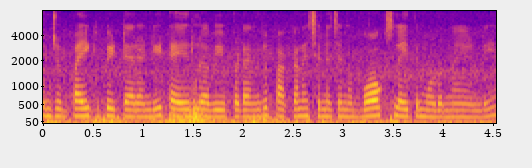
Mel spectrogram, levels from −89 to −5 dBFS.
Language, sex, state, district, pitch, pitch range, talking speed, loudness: Telugu, female, Andhra Pradesh, Krishna, 190 Hz, 185-200 Hz, 170 wpm, -19 LUFS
